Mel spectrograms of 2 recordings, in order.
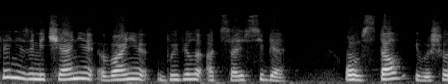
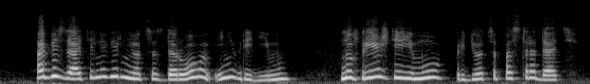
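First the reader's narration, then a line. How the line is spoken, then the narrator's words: Sad. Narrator (Russian): говорила она печально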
